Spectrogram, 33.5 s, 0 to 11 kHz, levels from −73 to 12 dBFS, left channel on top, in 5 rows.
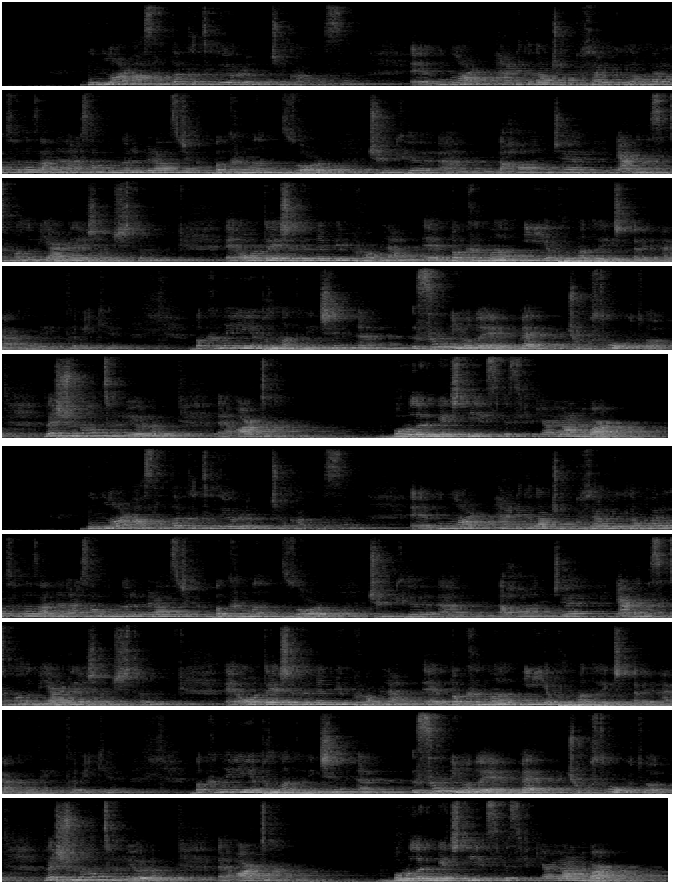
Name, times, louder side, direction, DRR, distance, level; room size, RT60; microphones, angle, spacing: voice 1, 0.8-25.5 25.7-29.9 30.6-32.8, right 1 dB, 5° right, -7 dB, 1.6 m, -29 dB
11.5 x 11.0 x 2.7 m, 2.2 s
head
